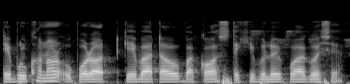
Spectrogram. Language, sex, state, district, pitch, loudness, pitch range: Assamese, male, Assam, Hailakandi, 120 Hz, -16 LUFS, 115-125 Hz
